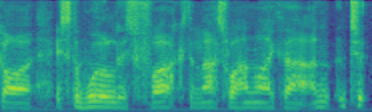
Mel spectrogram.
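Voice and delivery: ordinary delivery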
